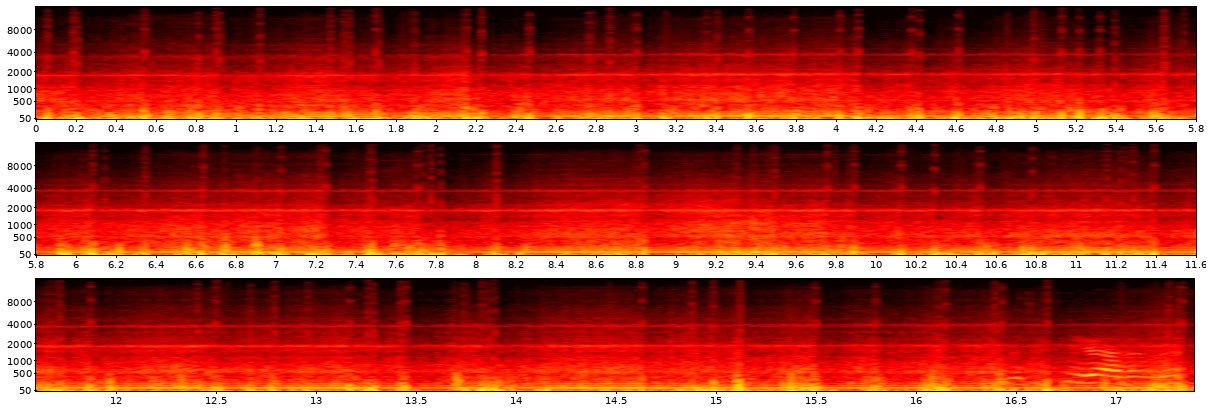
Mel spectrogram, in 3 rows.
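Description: A BMW K75 motorcycle pulls steadily in top gear from slow speed, its low engine drone and heavy wind rush continuous throughout, with a rider talking over it.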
